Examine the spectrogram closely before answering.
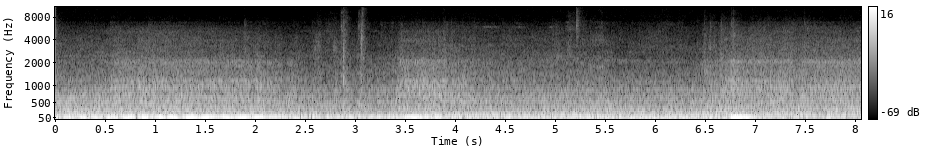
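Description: A large truck rumbles past close by.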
